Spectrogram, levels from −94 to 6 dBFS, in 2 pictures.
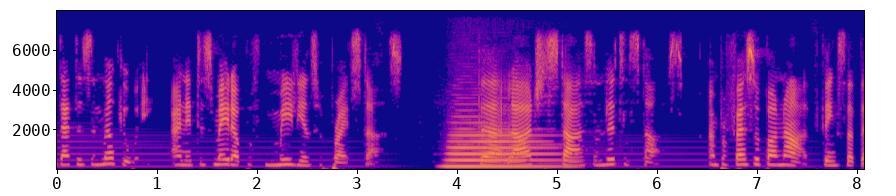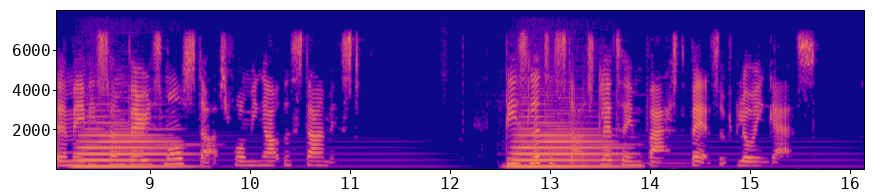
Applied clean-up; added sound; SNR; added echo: classical method spectral subtraction.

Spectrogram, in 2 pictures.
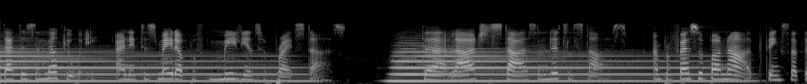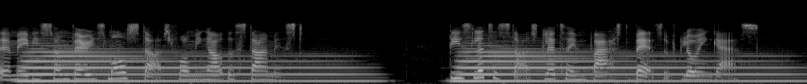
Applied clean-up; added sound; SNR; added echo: none; Wind instrument, woodwind instrument; -1 dB; none.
